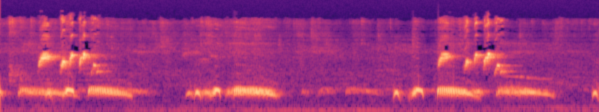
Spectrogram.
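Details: Decoy spotted dove cooing to stimulate pet doves: stuttered short notes and long falling coos, overlaid twice by a high, quick rising chirp series from another bird.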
